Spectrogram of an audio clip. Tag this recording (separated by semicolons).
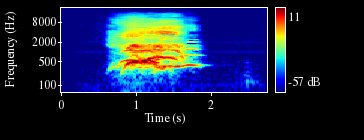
air; breath; shock; shocked; suspense; tension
